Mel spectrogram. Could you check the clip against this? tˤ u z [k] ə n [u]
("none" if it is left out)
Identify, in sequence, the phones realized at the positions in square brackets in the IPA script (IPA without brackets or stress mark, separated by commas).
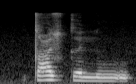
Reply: k, u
